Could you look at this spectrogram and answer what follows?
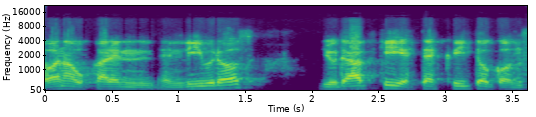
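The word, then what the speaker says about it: Журавский: Y se pronuncia más o menos Juravsky.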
